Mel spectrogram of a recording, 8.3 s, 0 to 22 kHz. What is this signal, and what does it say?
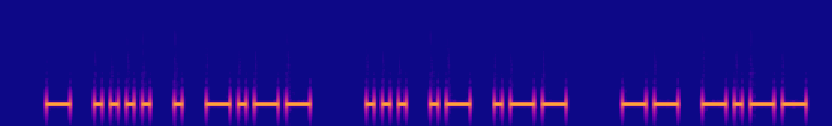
Morse code, heard as a keyed tone, about 16 wpm, 700 Hz. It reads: THEY SAW MY
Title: Sentences from Top 1600 Words 15wpm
